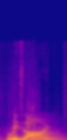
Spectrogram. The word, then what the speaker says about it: resign: Resign.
